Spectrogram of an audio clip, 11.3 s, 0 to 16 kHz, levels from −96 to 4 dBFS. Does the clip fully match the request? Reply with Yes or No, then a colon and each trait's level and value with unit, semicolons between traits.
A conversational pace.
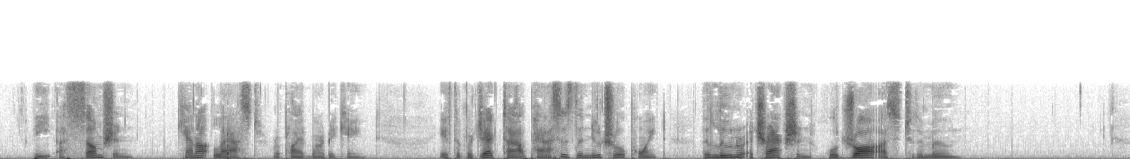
No: slow, 115 wpm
